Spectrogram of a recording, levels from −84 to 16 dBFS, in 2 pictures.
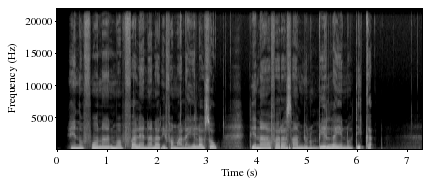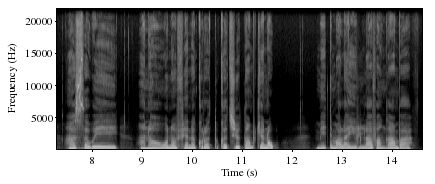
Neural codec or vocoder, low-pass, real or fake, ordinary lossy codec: none; none; real; none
